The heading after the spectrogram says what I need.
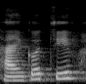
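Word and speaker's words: handkerchief: देखिए ये हो गया एच ए एंड डी यहां पे डी को हम प्रोनाउंस नहीं करेंगे हैन और के ई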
